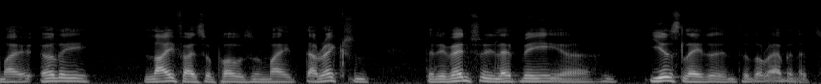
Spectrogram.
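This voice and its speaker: The speaker is a man with a German accent. He talks at a fairly slow pace. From Germany, Munich. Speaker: rabbi. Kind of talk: personal testimony. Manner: reflective, measured.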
